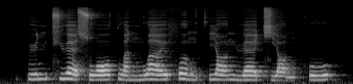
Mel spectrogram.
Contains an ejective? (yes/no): no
